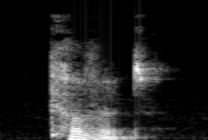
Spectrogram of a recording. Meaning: 1. To wish for with eagerness; to desire possession of, often enviously 2. To long for inordinately or unlawfully; to hanker after (something forbidden)
- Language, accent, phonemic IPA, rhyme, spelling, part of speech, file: English, Southern England, /ˈkʌvɪt/, -ʌvɪt, covet, verb, LL-Q1860 (eng)-covet.wav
